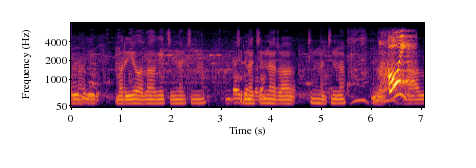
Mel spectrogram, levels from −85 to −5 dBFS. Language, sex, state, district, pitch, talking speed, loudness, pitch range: Telugu, male, Andhra Pradesh, Sri Satya Sai, 145 Hz, 110 wpm, -18 LUFS, 140-155 Hz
